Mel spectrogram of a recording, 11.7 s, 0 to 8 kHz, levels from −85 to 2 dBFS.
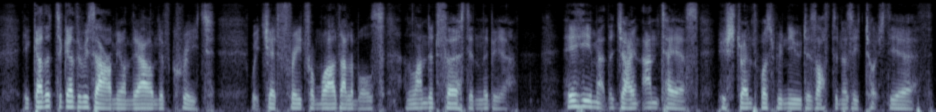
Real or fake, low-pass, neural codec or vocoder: real; 7.2 kHz; none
